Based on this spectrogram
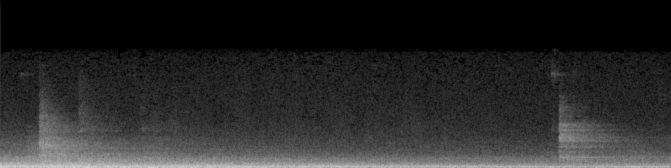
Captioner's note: train slows down in a dead end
